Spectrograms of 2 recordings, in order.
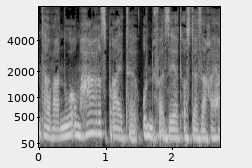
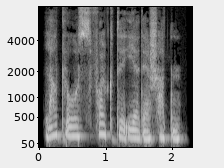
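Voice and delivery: usual speaking voice

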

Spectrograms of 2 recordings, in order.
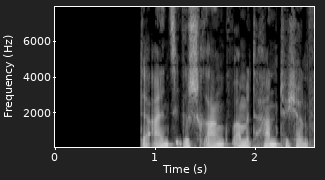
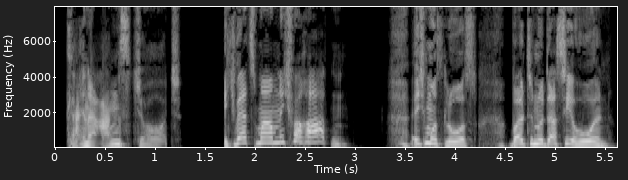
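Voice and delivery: much higher, breezy brother's voice; easygoing big brother; 8 semitones higher than usual. Acted. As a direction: toss it off kindly on the way out.

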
